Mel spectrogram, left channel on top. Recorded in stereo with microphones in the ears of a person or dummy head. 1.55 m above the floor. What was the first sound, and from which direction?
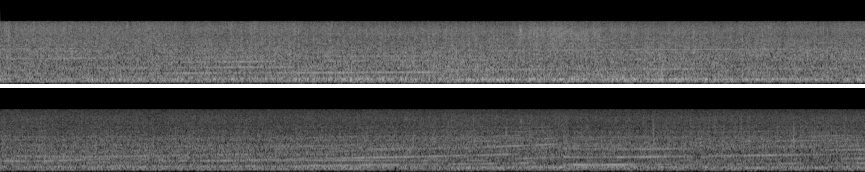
Only background noise.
